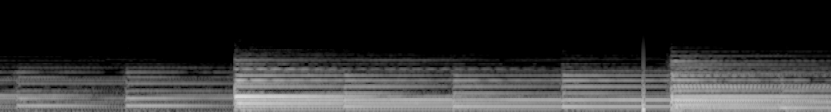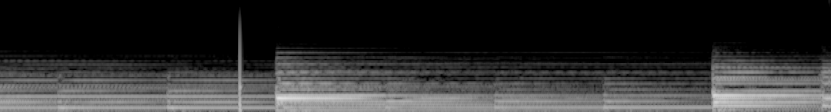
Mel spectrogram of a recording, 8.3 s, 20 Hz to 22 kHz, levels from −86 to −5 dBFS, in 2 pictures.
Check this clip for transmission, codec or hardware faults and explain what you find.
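Two loud pops are present. Both are loud pops, at 3.22 to 3.26 s and 5.36 to 5.40 s, peaking about 15 dB and about 20 dB above the sound. Each is a single sharp thump, likely from a voltage pulse such as a switch or driver glitch entering the signal chain. The sound continues underneath.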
